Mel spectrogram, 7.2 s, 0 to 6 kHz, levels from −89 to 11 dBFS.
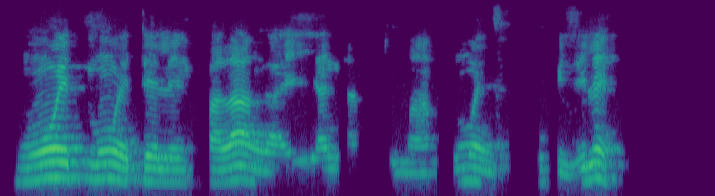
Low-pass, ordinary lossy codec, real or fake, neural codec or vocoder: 5.4 kHz; Opus, 24 kbps; real; none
